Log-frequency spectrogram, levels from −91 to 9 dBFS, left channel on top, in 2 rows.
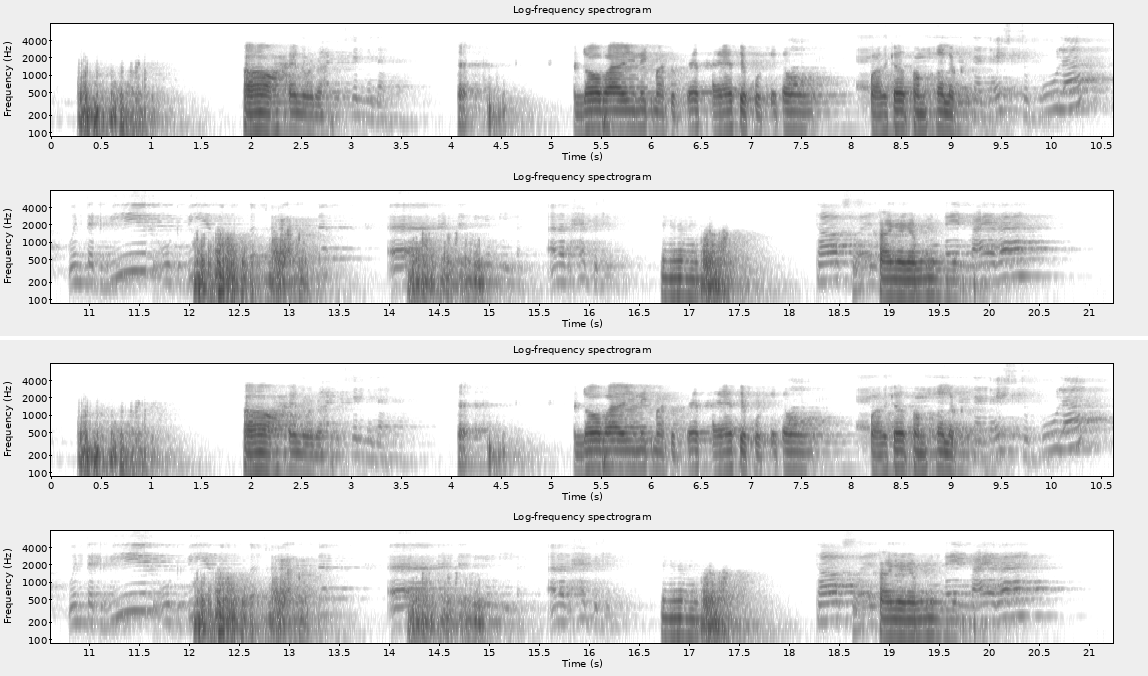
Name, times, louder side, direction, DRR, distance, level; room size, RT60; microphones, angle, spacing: voice 1, 0.3-1.0 1.9-2.8 4.1-4.5 5.2-7.6 8.2-9.1 12.0-12.5 12.8-13.2 14.2-15.0 16.7-17.5 18.9-19.7, left 2 dB, 20° left, 8 dB, 0.9 m, -30 dB
voice 2, 2.6-3.4 7.4-7.6 8.1-8.4 8.6-10.4 10.8-12.4 12.8-13.4 14.0-15.3 15.6-16.2 18.3-19.2 19.6-20.4, equal, ahead, 2 dB, 2.2 m, -47 dB
26.5 x 26.0 x 8.2 m, 0.86 s
head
